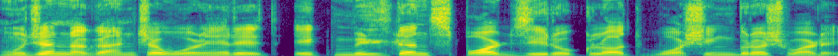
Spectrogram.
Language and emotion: Goan Konkani, neutral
